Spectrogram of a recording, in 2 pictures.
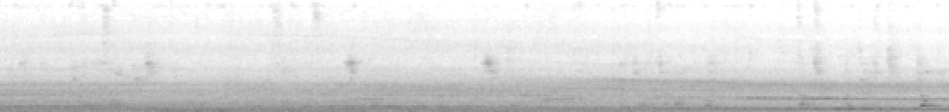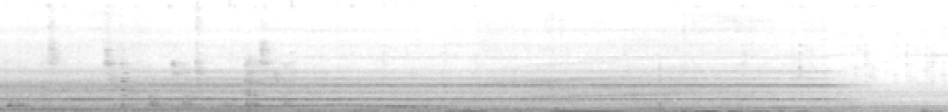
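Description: A subway train rumbles along the track from inside a car.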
